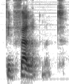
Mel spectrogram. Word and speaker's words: development: In this case, it's the second syllable, development.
